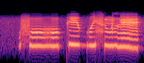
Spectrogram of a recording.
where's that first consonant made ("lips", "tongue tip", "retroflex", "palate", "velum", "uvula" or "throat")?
lips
